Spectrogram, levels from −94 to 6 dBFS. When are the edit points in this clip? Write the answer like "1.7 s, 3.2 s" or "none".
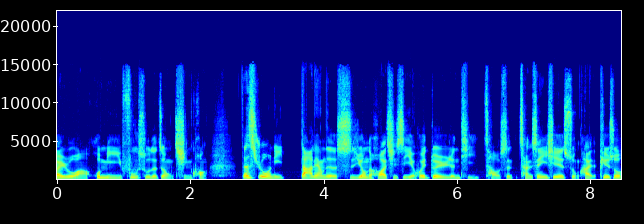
none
